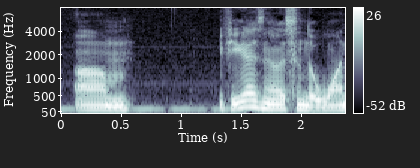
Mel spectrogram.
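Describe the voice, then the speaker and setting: A male speaker with a normal speaking voice, medium in pitch, ordinary in pitch variation, at a moderate pace. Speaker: hobby model reviewer. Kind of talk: product review. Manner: casual.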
